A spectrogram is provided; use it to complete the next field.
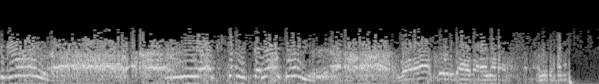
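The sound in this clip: Loud crowd shouting a chanted slogan in answer to a leader's call in praise of Muawiya, with massed voices rising and falling in a few bursts before cutting off abruptly near the end.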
